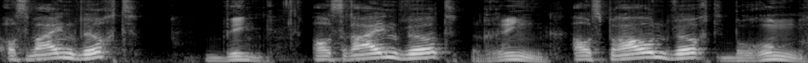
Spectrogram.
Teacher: im Kölschen sind an Wörter, die mit einem N enden, gerne noch ein G angehangen · Term: Velarisierung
